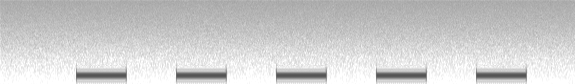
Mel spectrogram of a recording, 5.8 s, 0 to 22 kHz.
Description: Telephone call progress tone (single-tone plan, as in Europe, Japan and elsewhere), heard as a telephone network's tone, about 420 Hz, 0.5 s on and 0.5 s off. Busy tone.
